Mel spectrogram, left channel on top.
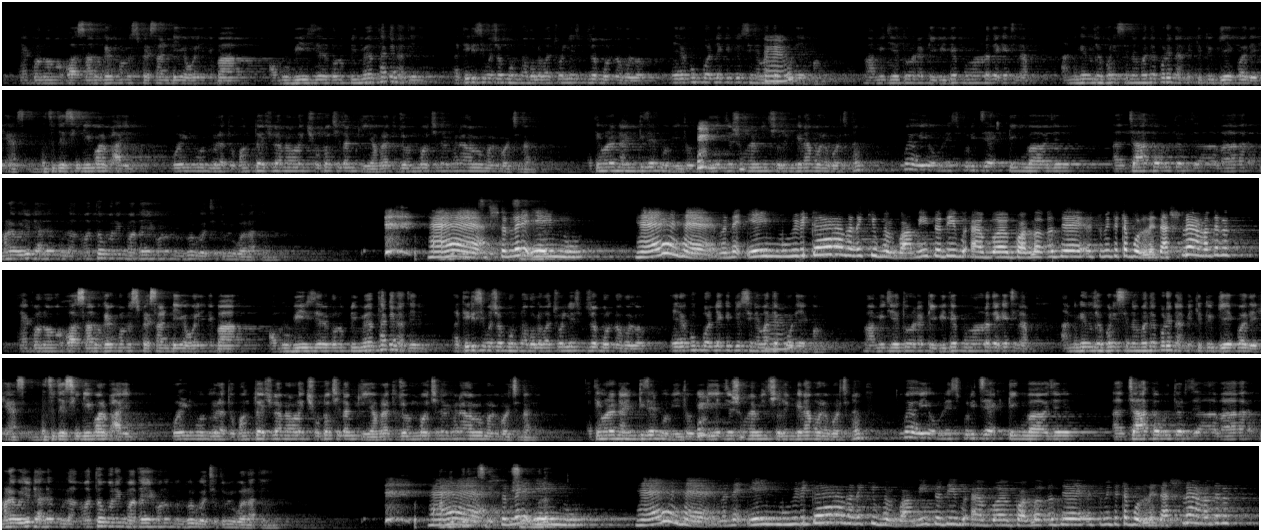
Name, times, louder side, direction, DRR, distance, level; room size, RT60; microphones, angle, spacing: voice 1, 0.2-8.2 8.6-14.0 14.3-18.0 18.4-21.3 21.6-23.4 23.7-28.0 29.5-30.7, right 5 dB, 60° right, 0.5 m, -26 dB
voice 2, 29.0-31.0 31.5-37.5, left 4 dB, 65° left, 0.6 m, -18 dB
15.0 x 10.0 x 8.2 m
head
